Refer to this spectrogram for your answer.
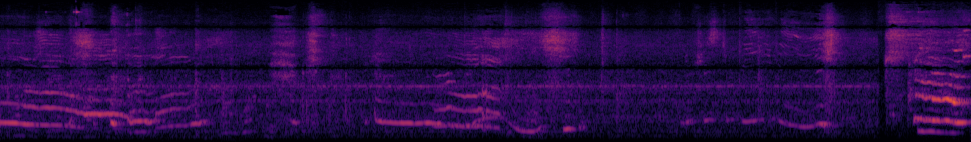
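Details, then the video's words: Solo, a pet Border Collie, cries on seeing a family member who visits about once a week; drawn-out whines rise and fall in wavering, sobbing pitch, with a sharp louder yelp near the end and faint background noise. "Border Collie Cries Whenever She Visits"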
